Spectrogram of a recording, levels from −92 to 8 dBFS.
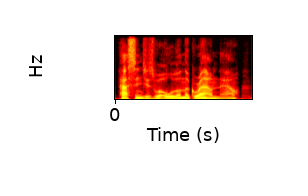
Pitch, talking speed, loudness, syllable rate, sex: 125 Hz, 260 wpm, -19 LUFS, 7.2 syllables/s, male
